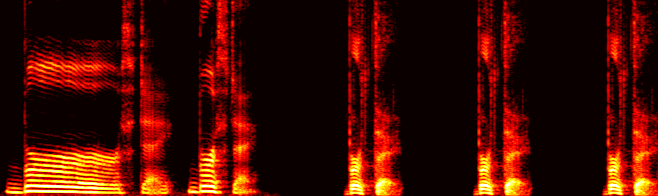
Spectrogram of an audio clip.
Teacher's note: the word birthday we have first syllable stress and it's all R it's the r vowel consonant combination so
